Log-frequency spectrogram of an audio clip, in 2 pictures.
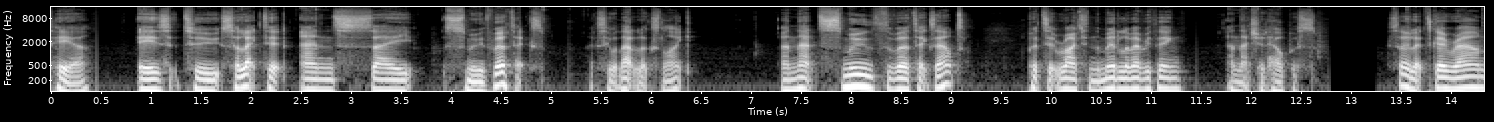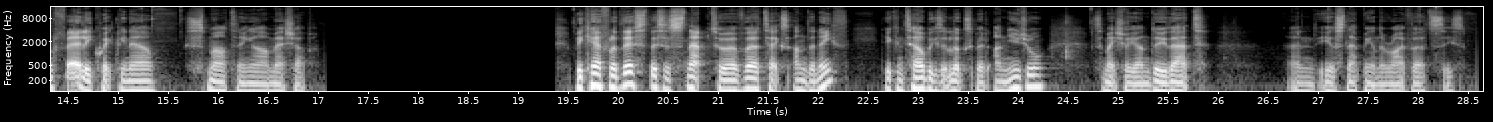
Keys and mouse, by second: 2.0-5.2 drag, 5.1 Tab, 5.2 middle drag, 8.6 Tab, 12.2 middle click, 12.9 right click, 13.2-18.2 typing, 14.3 click, 14.6 click, 15.4 click, 16.3 middle click, 16.4 click, 16.6 middle click, 16.9 click, 17.0 right click, 17.2 click, 17.6 click, 18.4 right click, 18.7 right click, 18.8 click, 21.4-24.4 middle drag, 24.4 ctrl+z, 26.1 g, 27.3 click, 28.6 g.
